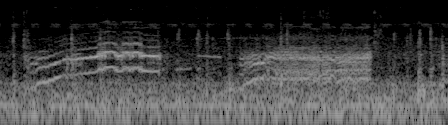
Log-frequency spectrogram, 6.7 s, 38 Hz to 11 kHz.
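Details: Backyard flock of chickens on a daily yard camera, September 20, 2024: two loud, drawn-out harmonic hen calls, the first rising then held, the second a long steady cackle, over low outdoor rumble.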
